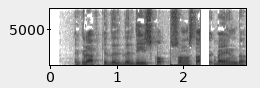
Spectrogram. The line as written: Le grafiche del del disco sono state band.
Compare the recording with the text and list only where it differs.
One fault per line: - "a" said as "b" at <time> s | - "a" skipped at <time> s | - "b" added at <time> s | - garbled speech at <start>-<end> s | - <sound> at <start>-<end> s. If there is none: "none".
- dropout at 2.2-2.4 s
